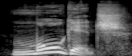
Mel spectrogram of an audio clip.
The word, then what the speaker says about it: mortgage: Mortgage. Yeah. So first of all, pronouncing this word, the T is silent there, right? So it's mortgage.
